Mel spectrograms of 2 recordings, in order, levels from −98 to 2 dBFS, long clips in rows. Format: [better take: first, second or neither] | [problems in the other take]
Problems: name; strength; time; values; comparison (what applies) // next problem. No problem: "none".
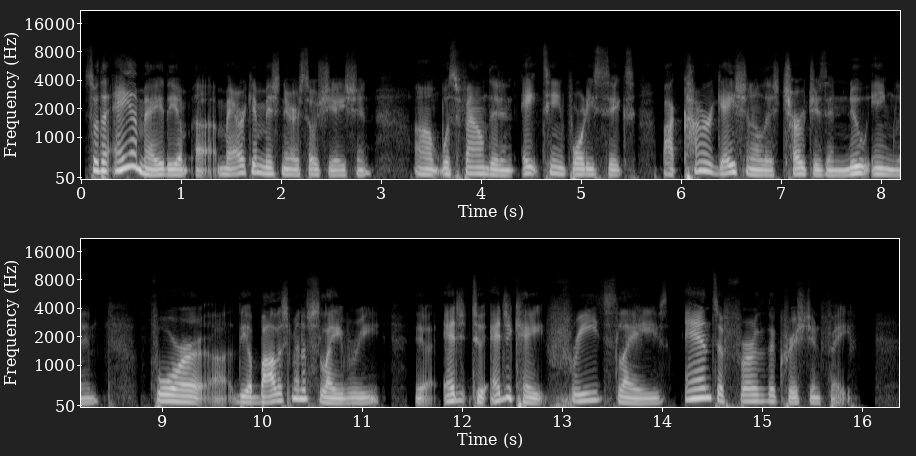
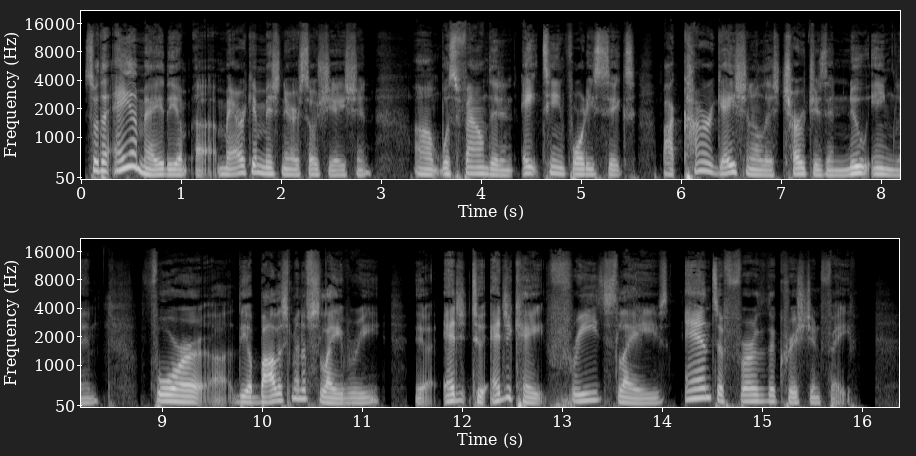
second | muffled; very; fading above 2.5 kHz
